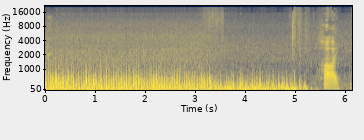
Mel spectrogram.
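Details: Cheap 2019 Schallen 12-inch desk fan kept in the garage, running at speed then coasting down: uneven scratchy rattling whir that fades as it slows, worse with oscillation on; worn fan motor bearings.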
